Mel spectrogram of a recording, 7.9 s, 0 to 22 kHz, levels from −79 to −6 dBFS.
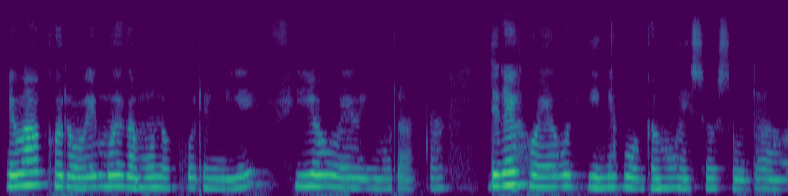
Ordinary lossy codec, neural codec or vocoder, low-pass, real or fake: none; codec, 44.1 kHz, 2.6 kbps, DAC; none; fake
